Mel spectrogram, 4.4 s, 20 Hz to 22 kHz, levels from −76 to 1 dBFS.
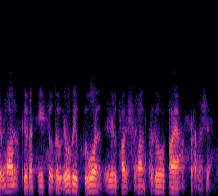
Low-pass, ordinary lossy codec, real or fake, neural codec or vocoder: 5.4 kHz; Opus, 16 kbps; fake; codec, 16 kHz, 0.5 kbps, FreqCodec, larger model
